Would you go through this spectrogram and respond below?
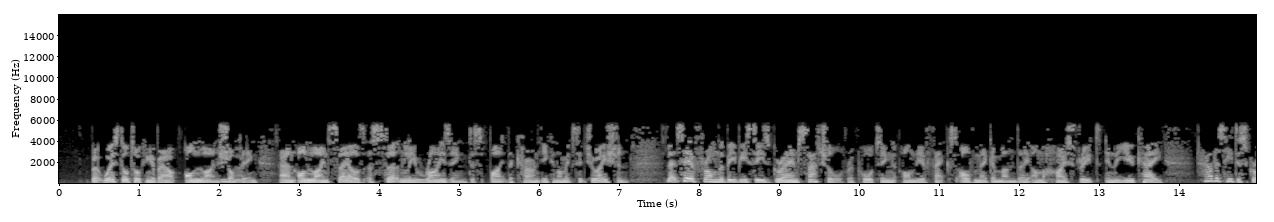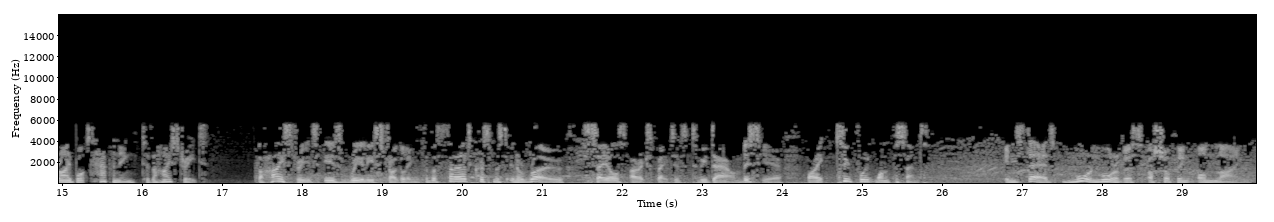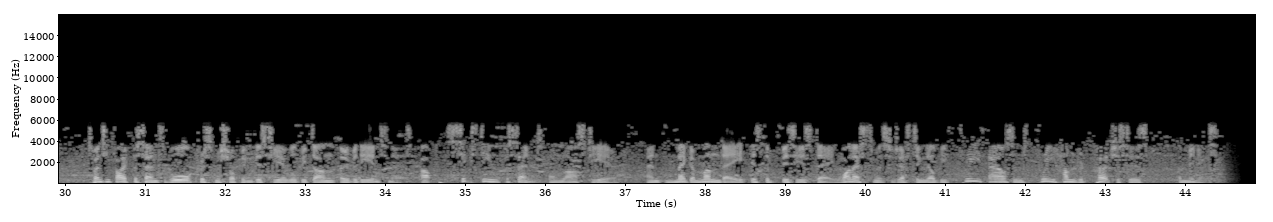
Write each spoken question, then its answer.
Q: How does he describe what's happening to the high street?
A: So, Graham Satchell says the high street is struggling.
